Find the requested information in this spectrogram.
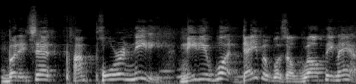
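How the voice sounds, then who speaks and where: A man's raised, projected voice with very wide pitch swings over noticeable background noise. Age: 70s. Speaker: Bible study teacher. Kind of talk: Bible study class discussion. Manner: halting, many repeated words.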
